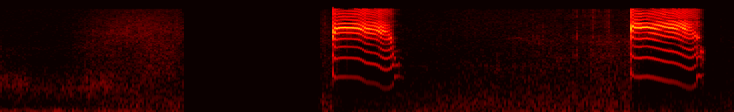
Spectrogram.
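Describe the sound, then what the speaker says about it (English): A desert rain frog gives two loud, sharp, high-pitched squeaks, each about a third of a second long and a second and a half apart, with rustling between them. "Like this desert rain frog. Squeaking viral sensation."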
